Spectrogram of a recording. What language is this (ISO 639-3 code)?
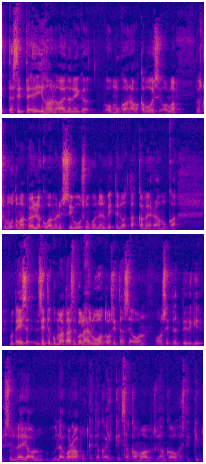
fin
